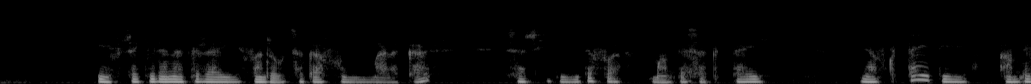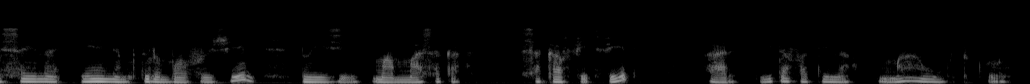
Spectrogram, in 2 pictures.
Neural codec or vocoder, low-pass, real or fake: none; 5.4 kHz; real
